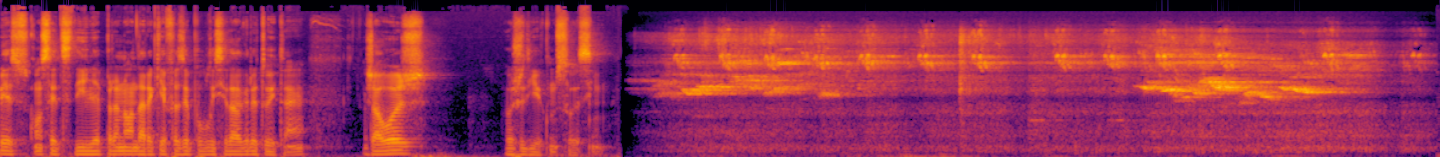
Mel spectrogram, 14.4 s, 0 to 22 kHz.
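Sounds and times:
speech: 0.0s - 4.3s, 5.0s - 6.1s
cricket chirping on a sunny warm day: 6.4s - 14.3s.

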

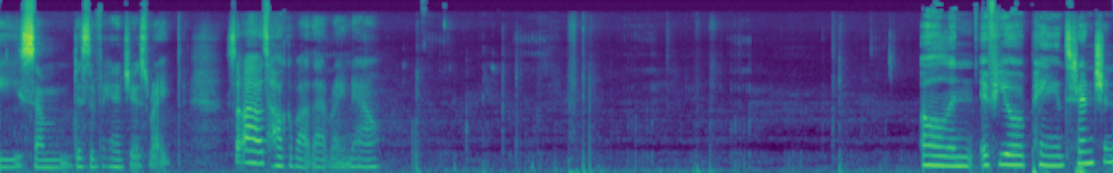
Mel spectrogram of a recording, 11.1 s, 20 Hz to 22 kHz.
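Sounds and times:
speech: 0.0s - 4.3s, 9.2s - 11.1s
cat purring on a person's lap: 3.9s - 11.1s.

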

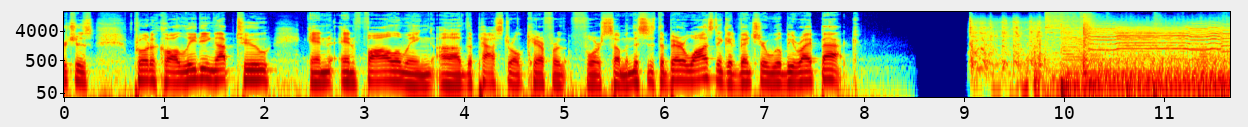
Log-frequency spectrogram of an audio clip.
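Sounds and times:
speech: 0.0s - 8.0s
motorcycle engine starting and revving: 9.0s - 11.6s.

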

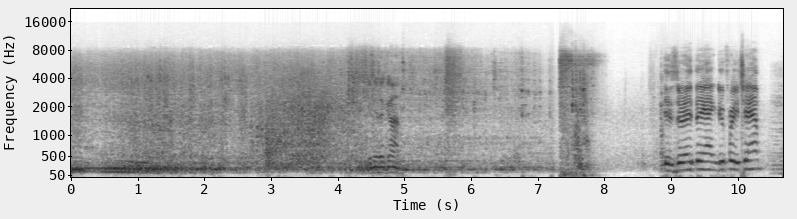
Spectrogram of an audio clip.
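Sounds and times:
heavy truck engine rumbling: 0.0s - 8.3s
speech: 4.6s - 5.7s, 8.9s - 10.4s.

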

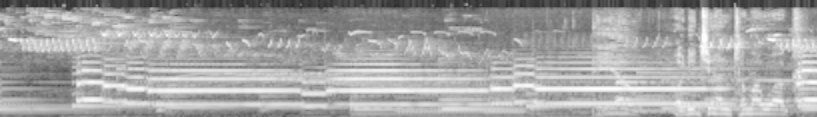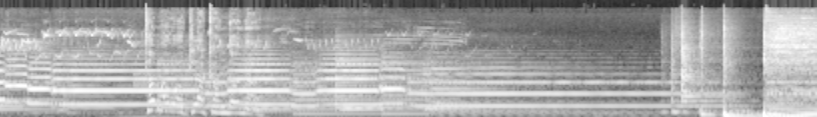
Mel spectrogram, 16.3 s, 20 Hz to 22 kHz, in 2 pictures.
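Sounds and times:
song with bright sustained notes playing: 0.7s - 16.3s
speech: 6.9s - 8.4s, 9.6s - 11.2s.

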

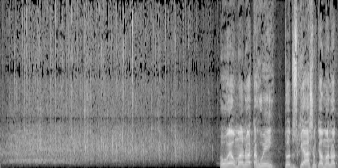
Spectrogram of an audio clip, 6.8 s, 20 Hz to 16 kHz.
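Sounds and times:
church audience cheering and clapping: 0.0s - 4.4s
speech: 4.4s - 6.7s.

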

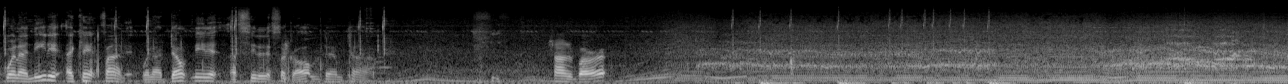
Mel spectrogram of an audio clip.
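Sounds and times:
speech: 0.0s - 4.0s, 4.9s - 6.2s
tires squealing as a Dodge Charger drifts in a video game: 1.0s - 12.8s
steady droning car engine in a video game: 3.3s - 12.8s.

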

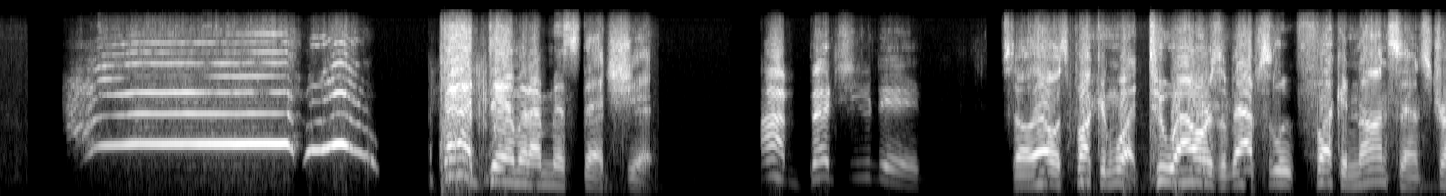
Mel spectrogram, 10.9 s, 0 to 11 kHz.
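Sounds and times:
person imitating a wolf howl: 0.5s - 2.8s
speech: 3.6s - 5.0s, 5.7s - 10.8s.

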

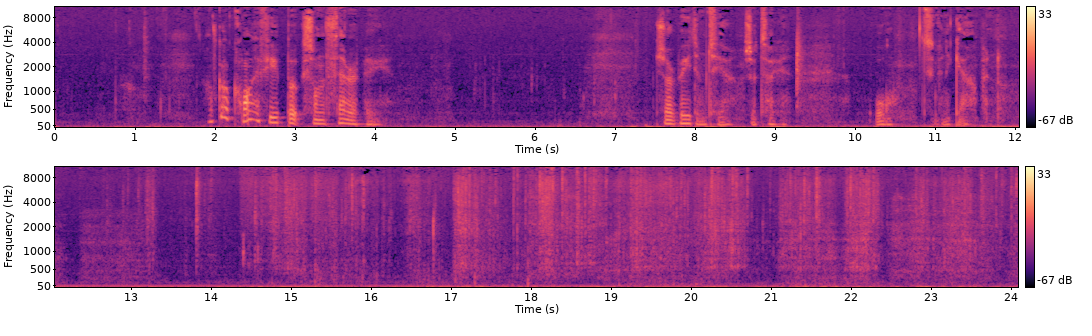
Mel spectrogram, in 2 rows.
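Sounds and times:
speech: 1.9s - 4.2s, 7.6s - 9.3s, 10.2s - 11.8s
footsteps on crinkling paper: 12.8s - 24.0s.

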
